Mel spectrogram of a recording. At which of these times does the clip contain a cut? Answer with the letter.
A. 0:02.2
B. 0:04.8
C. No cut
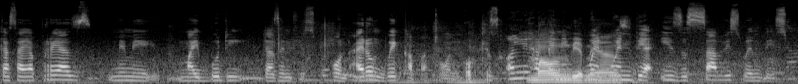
B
